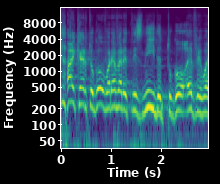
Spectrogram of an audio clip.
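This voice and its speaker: Loud, high-pitched speech from a man at a moderate pace over noticeable background noise. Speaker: Islamic lecturer. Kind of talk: sermon. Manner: animated.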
